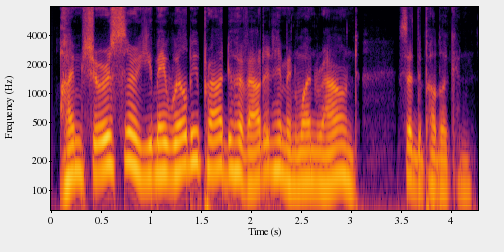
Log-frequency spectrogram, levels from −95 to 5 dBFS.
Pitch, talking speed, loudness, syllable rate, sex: 140 Hz, 250 wpm, -16 LUFS, 6.0 syllables/s, male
